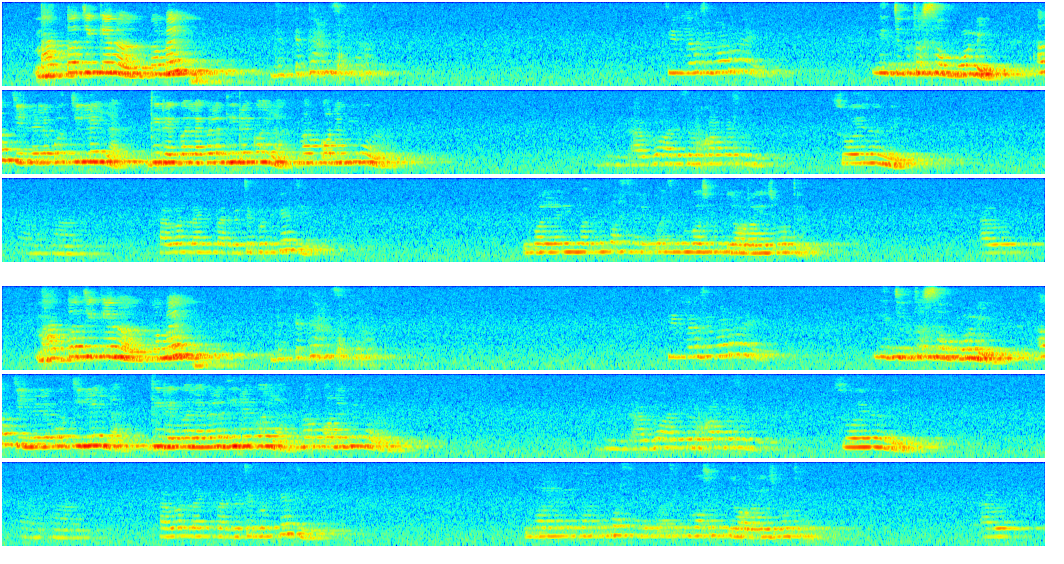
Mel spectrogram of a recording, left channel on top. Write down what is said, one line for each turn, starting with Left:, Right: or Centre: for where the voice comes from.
Left: ଭାତ ଚିକେନ ତମେ?
Centre: ଯେ କେତେ <unintelligible> ଚିଲଉଛୁ କଣ ପାଇଁ?
Left: ନିଜକୁ ତ ଶୁଭୁନି ଆଉ ଚିଲେଇଲେ କହୁଚୁ ଚିଲେଇଲା ଧୀରେ କହିଲା କହିଲା ଧୀରେ କହିଲା ମୁଁ ଆଉ କରିବି କଣ?
Centre: ହୁଁ ଆଉ ଘରେ ସବୁ କଣ କରୁଛନ୍ତି?
Left: ଶୋଇଚନ୍ତି।
Centre: ଓ ହୋ ଆଉ ଅଲାଙ୍କି ପାର୍କ ଯିବୁନି କି ଆଜି?
Left: ଭଲ ଲାଗିଲେ ବାହାରକୁ ବର୍ଷାରେ କୁଆଡେ ଯିବୁ ବସେ ଜର ହେଇଛି ମତେ
Centre: ଆଉ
